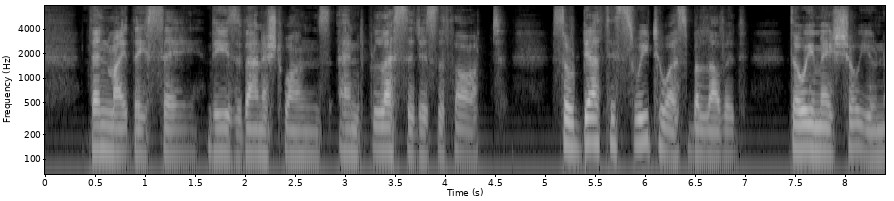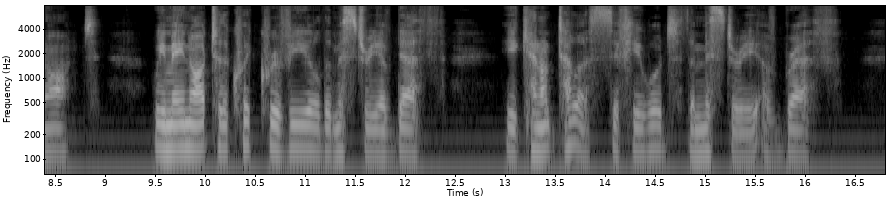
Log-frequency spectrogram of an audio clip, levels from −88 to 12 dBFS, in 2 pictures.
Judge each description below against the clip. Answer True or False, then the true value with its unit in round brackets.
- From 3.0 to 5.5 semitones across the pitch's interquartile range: False (2.6 semitones)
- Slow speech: False (170 wpm)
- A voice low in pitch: True (120 Hz)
